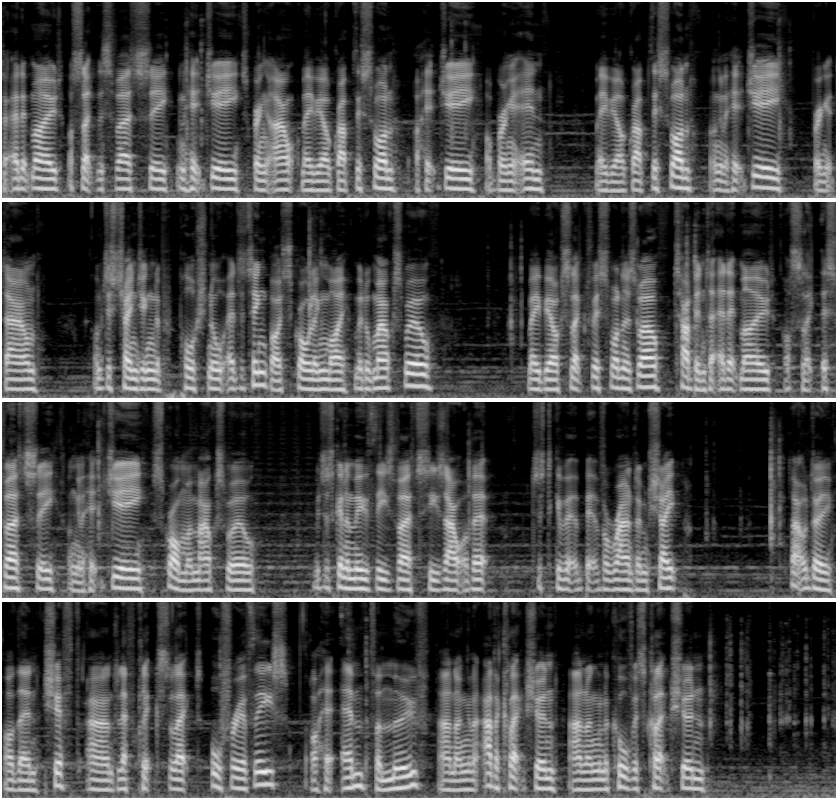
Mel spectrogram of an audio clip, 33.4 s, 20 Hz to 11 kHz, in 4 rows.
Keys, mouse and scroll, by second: 0.6 click, 1.8 g, 2.4-2.9 scroll up 3, 3.3 click, 4.5 g, 4.7-5.5 scroll up 2, 5.5 scroll down 1, 5.7 scroll down 1, 5.8 click, 5.8 middle click, 6.5 click, 7.7 g, 8.7 scroll down 1, 9.0 click, 11.4 g, 12.3-12.7 scroll down 2, 12.7-13.2 scroll up 5, 13.1 click, 13.2 middle click, 13.7 Tab, 13.7 click, 14.3 middle click, 14.8 shift+middle drag, 15.2 Tab, 16.1 click, 17.6 g, 18.5-19.2 scroll down 4, 19.4 click, 19.6 middle click, 20.7 click, 21.3 g, 21.8 scroll up 2, 22.2 click, 22.7 middle click, 23.5 click, 23.7 g, 24.0 scroll down 1, 24.3 middle click, 24.3 Tab, 24.6-25.0 scroll down 3, 25.0 shift+click, 26.2 shift+click, 27.0 shift+click, 28.5 m, 32.2 typing.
